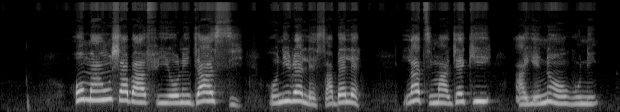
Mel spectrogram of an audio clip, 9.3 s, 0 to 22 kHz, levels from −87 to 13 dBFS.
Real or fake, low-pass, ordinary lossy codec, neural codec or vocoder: real; 19.8 kHz; Opus, 32 kbps; none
